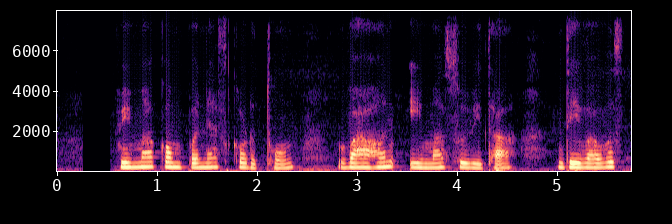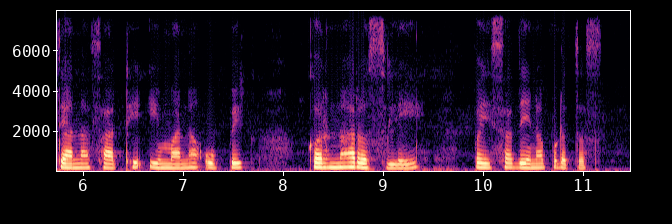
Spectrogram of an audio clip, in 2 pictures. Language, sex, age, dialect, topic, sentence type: Marathi, female, 25-30, Northern Konkan, banking, statement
